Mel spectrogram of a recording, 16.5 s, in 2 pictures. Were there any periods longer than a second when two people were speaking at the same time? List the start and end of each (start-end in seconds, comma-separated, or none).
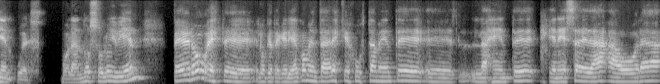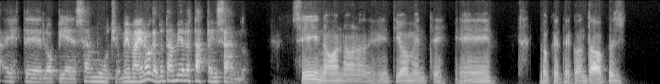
none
